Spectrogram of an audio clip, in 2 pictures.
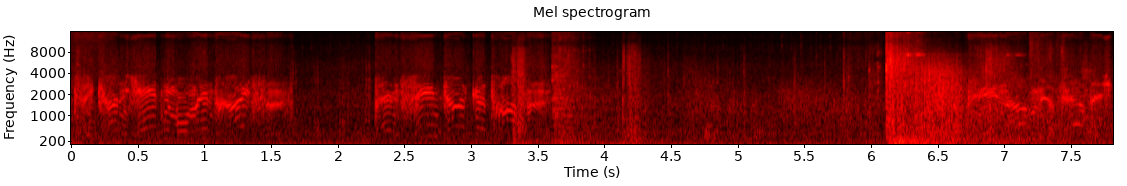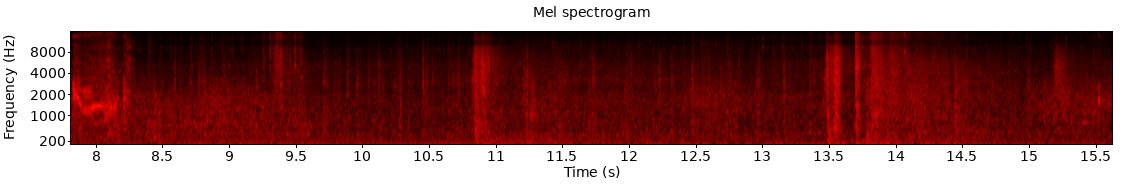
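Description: A tank's HE shell firing in World of Tanks Blitz, one heavy booming cannon shot midway through ongoing game noise, with a voice talking throughout.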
